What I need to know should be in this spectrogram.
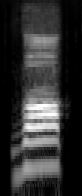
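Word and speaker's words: walk: एल के के से पहले एल है काट दो वाईओ एल के काट दो बी ए एल के काट दो ठीक है अब पढ़ो इसको डब्लू ए के वॉक टी के टॉक सी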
